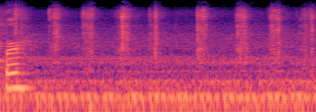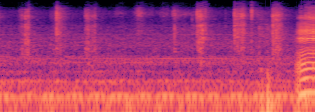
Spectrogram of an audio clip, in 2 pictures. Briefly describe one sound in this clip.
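A pepper mill grinds with quick, rasping clicks.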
